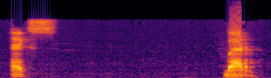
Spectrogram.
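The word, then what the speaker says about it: x̄: Mean itu dalam beberapa buku dilambangkan dengan huruf X ada tanda di atasnya atau dibaca dengan nama X bar.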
